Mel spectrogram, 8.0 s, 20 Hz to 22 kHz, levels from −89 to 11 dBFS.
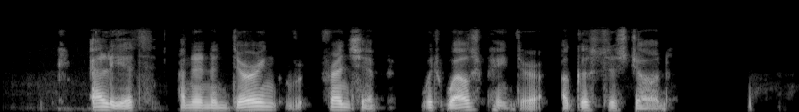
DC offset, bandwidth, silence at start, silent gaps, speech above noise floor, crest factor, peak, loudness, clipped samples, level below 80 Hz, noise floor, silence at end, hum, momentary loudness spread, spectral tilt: under 0.1%; 7.8 kHz; 0.6 s; 1.70-1.77 s, 3.11-3.21 s, 3.97-4.21 s, 5.48-5.61 s; 40 dB; 18 dB; -2 dBFS; -19 LUFS; under 0.1%; -60 dBFS; -58 dBFS; 1.35 s; none; 15 LU; -7.5 dB/octave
